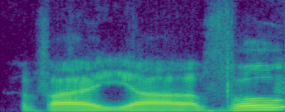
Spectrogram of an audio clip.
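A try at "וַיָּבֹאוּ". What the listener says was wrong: I heard here vayavo. I heard va. Yeah, it really is very natural for people who read biblical Hebrew to read it as vayavo, vayavo, right?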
